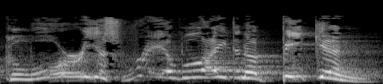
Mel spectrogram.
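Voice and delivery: soaring high, loud and slow; preaching burst. Real, not acted. Preacher lifting the congregation toward the light, soaring shout. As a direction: cry it out with mounting fervor. Preacher's rising vision of glory.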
